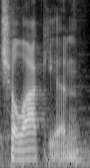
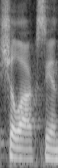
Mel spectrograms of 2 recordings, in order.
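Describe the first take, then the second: First: The middle has a plain 'k' sound, no 's'. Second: The middle sounds like 'chillax', with a 'ks'. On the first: The speaker calls it right. "say Chilakian" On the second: The speaker calls it wrong. "don't say Chilaxian"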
